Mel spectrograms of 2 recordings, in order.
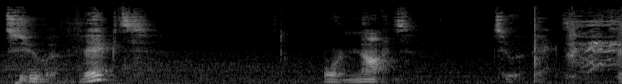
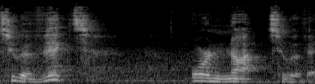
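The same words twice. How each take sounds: First: It is said with a longer pause. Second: It is said with a short pause.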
